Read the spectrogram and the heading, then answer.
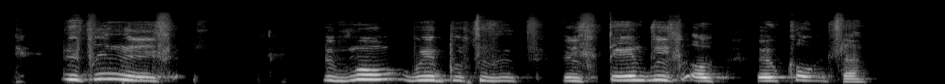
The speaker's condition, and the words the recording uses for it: Cerebral palsy. As he will say, listening to the first 5 minutes, I think I heard you say, is the hardest thing about someone who has a speech impediment.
